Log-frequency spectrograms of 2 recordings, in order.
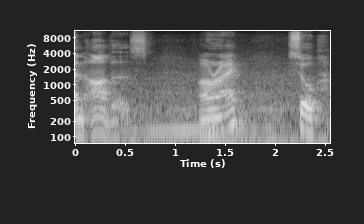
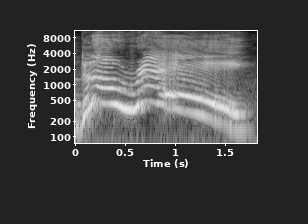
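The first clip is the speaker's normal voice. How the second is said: joyful cry; 12 semitones higher than usual. Shown as a demonstration. Coach shows joy to the student. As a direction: burst out with joy. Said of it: "Oh, I wanna go".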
